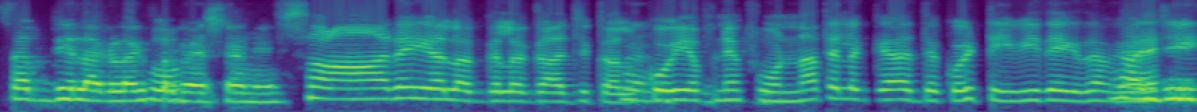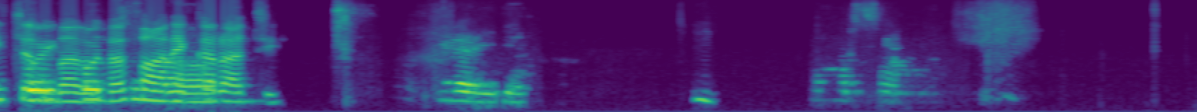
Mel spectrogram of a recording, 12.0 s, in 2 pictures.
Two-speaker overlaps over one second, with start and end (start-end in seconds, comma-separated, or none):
5.6-7.2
